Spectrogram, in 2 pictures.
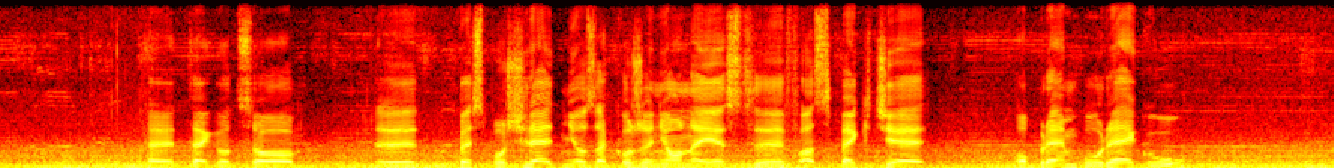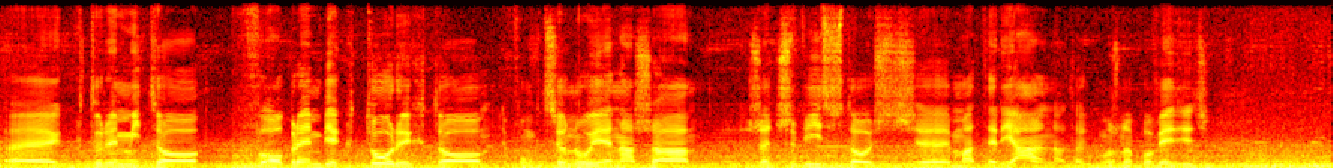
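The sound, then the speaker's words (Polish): Steady, low rumbling road noise from a right-hand-drive car being driven on a motorway in England runs continuously beneath a person talking throughout, never rising above the voice. “W ogóle przepraszam za szumy, dlatego że jestem na autostradzie, prowadzę właśnie samochód e, na autostradzie.”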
